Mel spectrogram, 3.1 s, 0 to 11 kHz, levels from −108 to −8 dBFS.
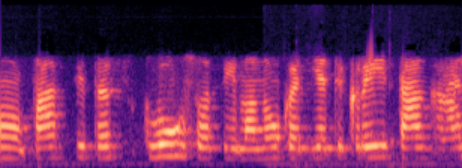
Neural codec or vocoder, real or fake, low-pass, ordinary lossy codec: none; real; 9.9 kHz; MP3, 96 kbps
